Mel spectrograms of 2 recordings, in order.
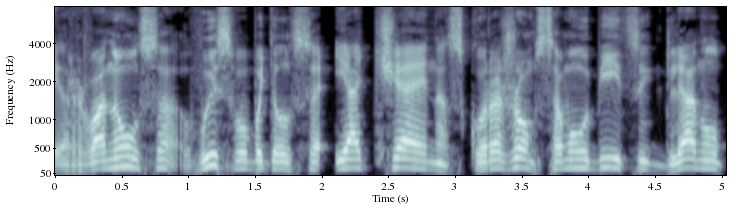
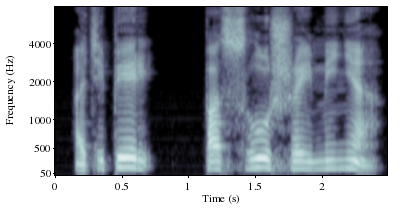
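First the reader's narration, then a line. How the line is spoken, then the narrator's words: Quiet, flautist. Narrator (Russian): тихо начал флейтист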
